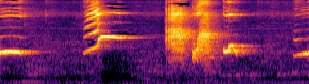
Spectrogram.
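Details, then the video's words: Srigunting krantil drongo used as a master for songbirds: a long whistle, a sharp upsweeping note, then harsh grating bursts and a rising whistle at the close. "MASTERAN SRIGUNTING KRANTIL FULL ISIN"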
